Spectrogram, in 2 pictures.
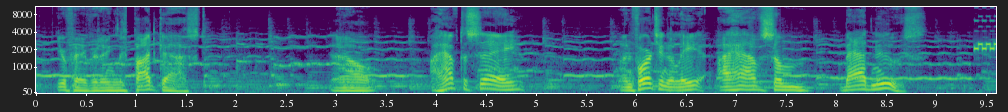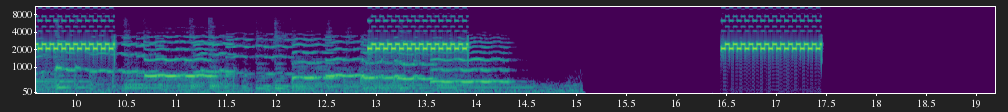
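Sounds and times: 
speech: 0.2 - 2.0, 3.0 - 5.1, 5.8 - 8.9
melodic electronic tones: 9.3 - 11.5, 12.9 - 14.0
mobile phone ringtone: 9.4 - 10.5, 12.9 - 14.0, 16.4 - 17.5.

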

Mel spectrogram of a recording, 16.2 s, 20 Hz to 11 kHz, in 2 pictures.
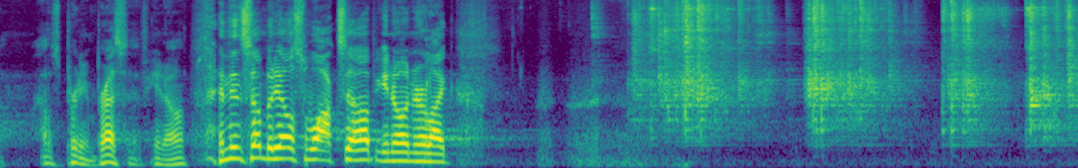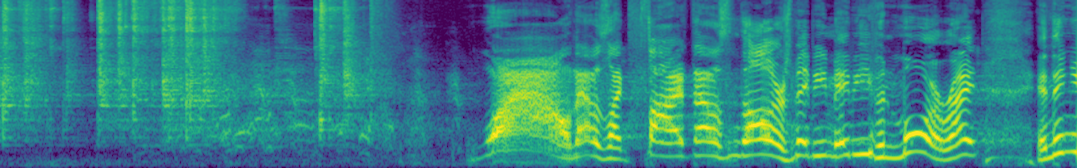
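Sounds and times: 
speech: 0.3 - 3.8, 12.6 - 16.1
large coins clattering into a container: 4.7 - 11.1.

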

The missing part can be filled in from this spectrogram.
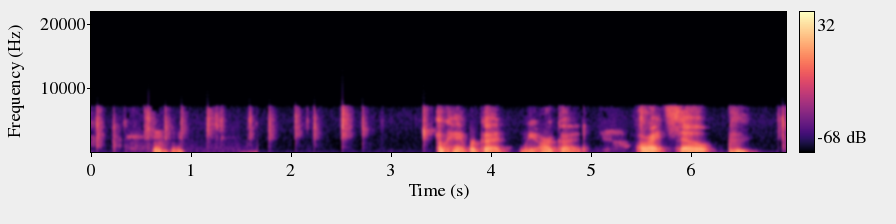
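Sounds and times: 
deck of tarot cards being shuffled: 0.0 - 3.0
speech: 0.6 - 1.0, 3.5 - 6.7.

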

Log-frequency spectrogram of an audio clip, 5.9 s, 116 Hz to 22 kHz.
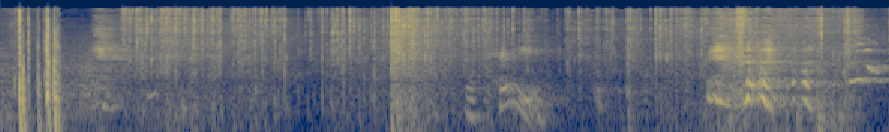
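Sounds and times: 
plastic chocolate wrapper packaging rustling and crackling: 0.0 - 5.9
plastic chocolate wrapper torn open with teeth: 0.0 - 5.9
speech: 3.3 - 3.8, 4.7 - 5.7.

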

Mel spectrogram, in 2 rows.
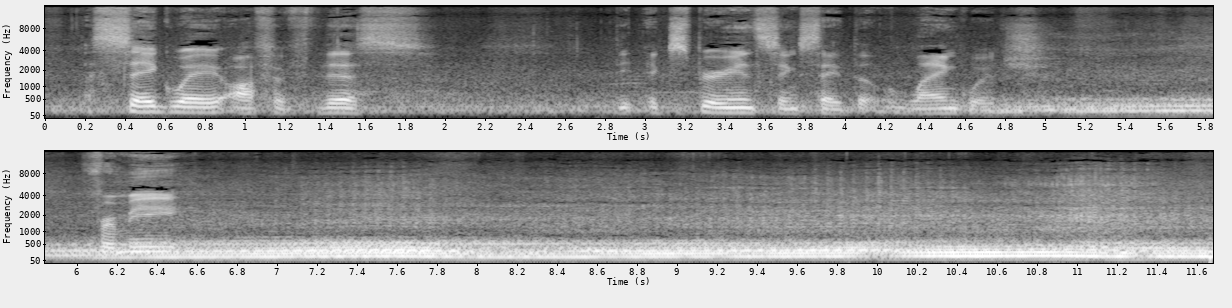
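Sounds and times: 
speech: 0.2 - 2.0, 2.9 - 5.4, 6.1 - 7.0
loud car engine with no muffler revving: 4.6 - 11.6.

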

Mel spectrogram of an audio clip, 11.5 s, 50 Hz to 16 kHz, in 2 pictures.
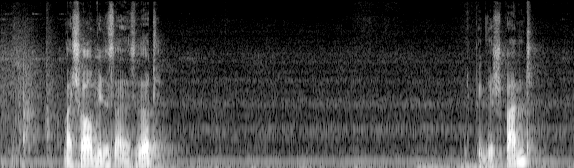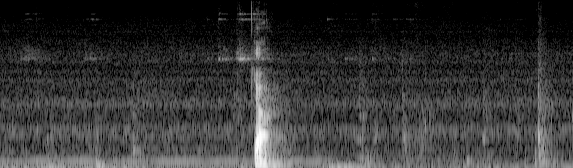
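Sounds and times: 
washing machine clunk: 0.0 - 1.1
washing machine humming: 0.0 - 11.4
speech: 0.2 - 1.8, 4.8 - 5.4, 8.3 - 8.6.

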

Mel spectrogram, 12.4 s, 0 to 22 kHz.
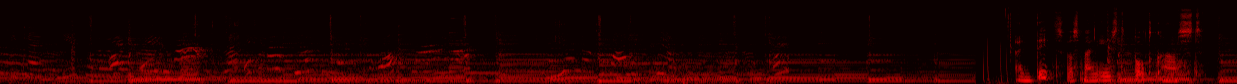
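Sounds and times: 
children shouting and chattering at play outdoors in a city: 0.0 - 7.9
speech: 10.2 - 12.1.

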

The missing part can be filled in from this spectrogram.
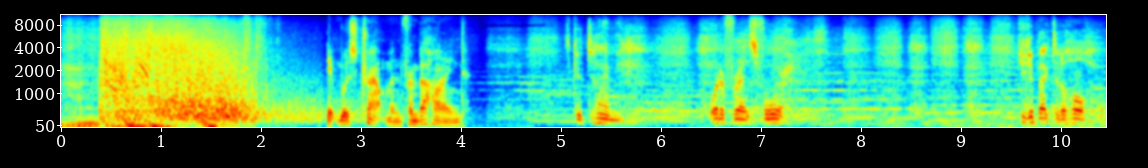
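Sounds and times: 
gunshot echoing in a cave: 0.4 - 3.0
speech: 2.7 - 4.2, 5.2 - 5.9, 6.5 - 7.4, 9.6 - 10.4.

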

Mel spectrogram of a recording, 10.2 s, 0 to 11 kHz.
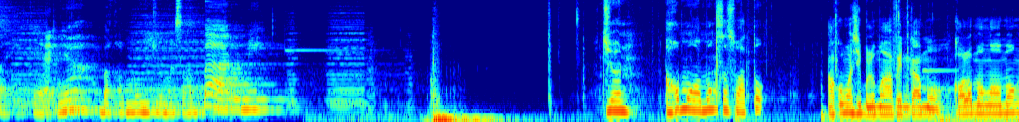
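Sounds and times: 
speech: 0.3 - 2.9, 6.1 - 10.1
car door shutting with a solid thunk: 3.6 - 6.0.

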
